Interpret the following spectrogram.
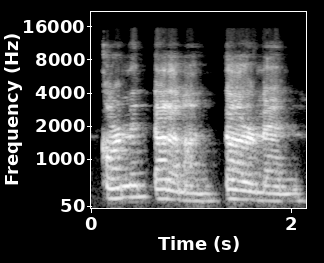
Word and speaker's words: Kármán: Kármán.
